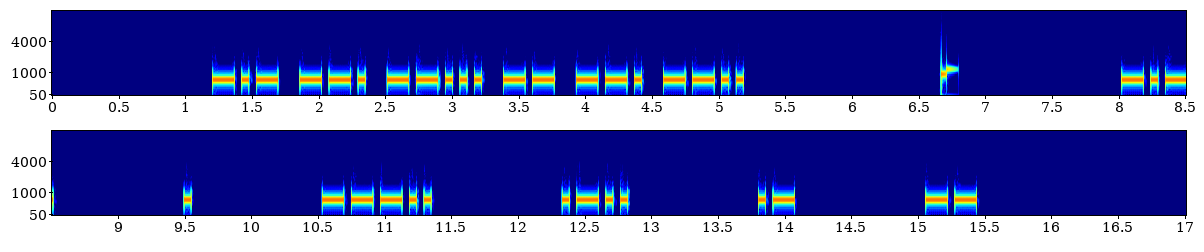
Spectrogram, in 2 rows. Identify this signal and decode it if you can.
Morse code, heard as a keyed tone, about 22 wpm, spaced as for 11 wpm, 700 Hz. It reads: KG7MGZ KE8LAM
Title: USA Call Signs - 6 Characters - 6x Character Spacing - 22wpm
